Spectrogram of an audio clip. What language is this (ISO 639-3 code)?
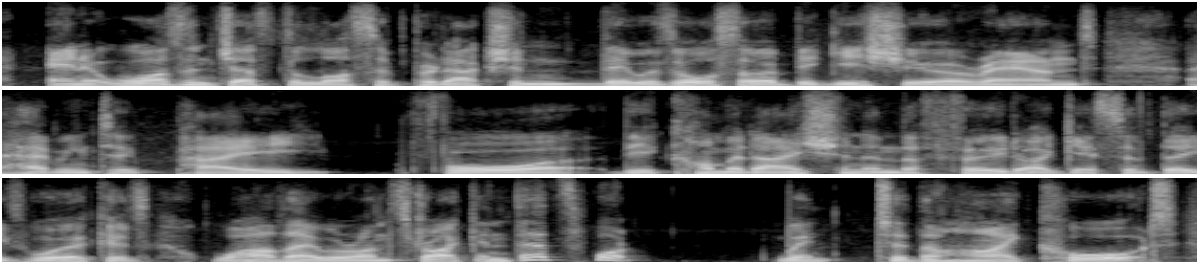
eng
